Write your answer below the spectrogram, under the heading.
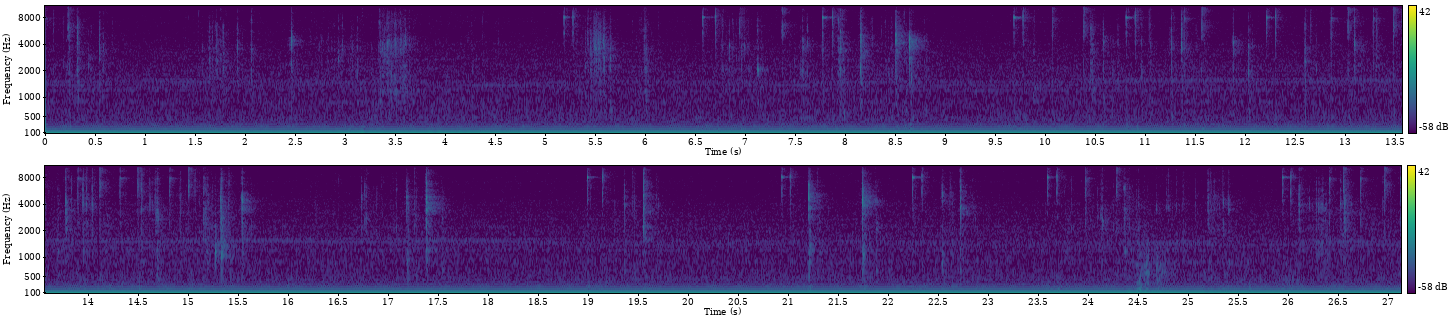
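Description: Irregular clicks of a computer mouse and keyboard keys, with scroll-wheel ticks, over a steady low electrical hum.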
